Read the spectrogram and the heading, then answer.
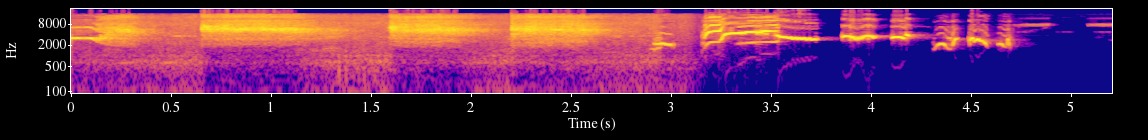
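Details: Oriental magpie-robin song meant to prompt silent magpie-robins to sing. Loud hissing buzz gives way to a rapid run of sharp, varied whistled notes and quick trills, then quiet.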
